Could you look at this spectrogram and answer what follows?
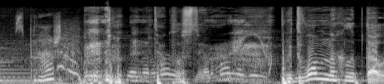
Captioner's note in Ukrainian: походу поперхнувся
